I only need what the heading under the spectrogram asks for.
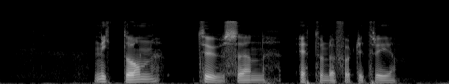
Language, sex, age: Swedish, male, 30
